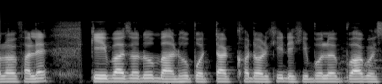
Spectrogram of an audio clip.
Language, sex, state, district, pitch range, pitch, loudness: Assamese, male, Assam, Kamrup Metropolitan, 130-140 Hz, 130 Hz, -17 LUFS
